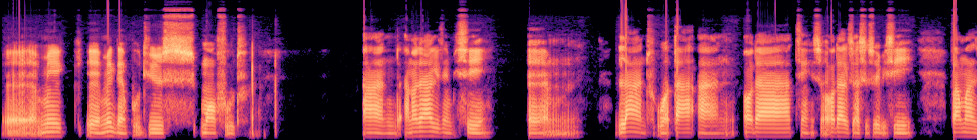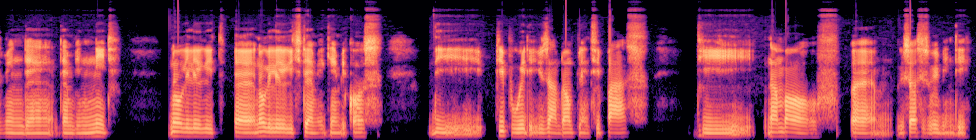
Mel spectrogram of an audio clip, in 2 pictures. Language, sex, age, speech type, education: Nigerian Pidgin, male, 15-29, spontaneous, tertiary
